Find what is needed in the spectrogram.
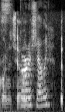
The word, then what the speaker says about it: Guarnaschelli: Guarnaschelli.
